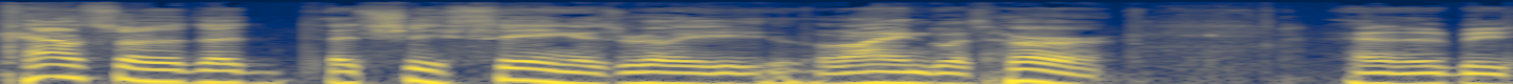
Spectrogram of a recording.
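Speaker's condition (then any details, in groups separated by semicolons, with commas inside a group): Parkinson's disease and stroke; slight stroke on top of Parkinson's, not hospitalized, left leg affected, 30 pounds lost; about two years since Parkinson's onset, stroke some months ago, physical therapy; could not talk after stroke, ate little, eating a chore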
